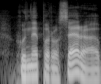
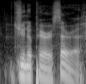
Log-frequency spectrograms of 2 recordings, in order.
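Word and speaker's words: Junípero Serra: Oh, and I actually had a debate with my friend, and he was talking about how everyone in San Francisco calls Junipero Serra Boulevard Junipero Serra. – No, do not do the hard J. No, this is like the GIF debate. – Wait, you guys say Junipero Serra?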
